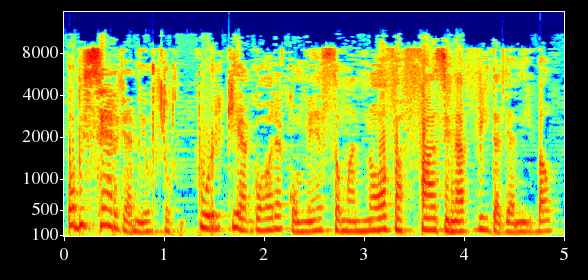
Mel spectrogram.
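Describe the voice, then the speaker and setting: A woman playing a knowing guide who narrates ancient history in a radio drama, measured and instructive. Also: fairly low pitch, warm tone, close to an everyday voice.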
